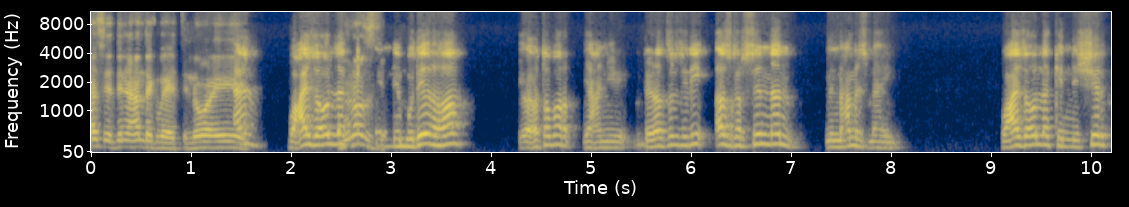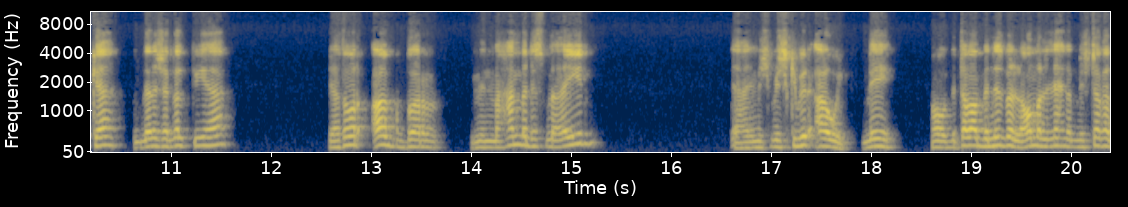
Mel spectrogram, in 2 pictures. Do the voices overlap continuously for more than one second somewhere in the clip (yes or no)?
no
